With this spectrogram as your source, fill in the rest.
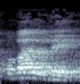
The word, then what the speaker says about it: muballigh: Maka gak perlu ada yang namanya mubal muballigh. Ini namanya muballigh. Muballigh. Iya. Muballigh. Ya. Mubaligh. Kau mubalig. Ketika ditanya, "Bu mau ke mana?" Iya, saya mubaligh nih. Itu beda lagi. Ini bertasydid dalamnya.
